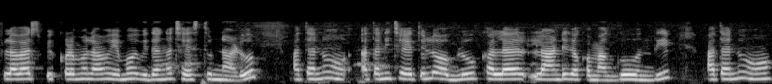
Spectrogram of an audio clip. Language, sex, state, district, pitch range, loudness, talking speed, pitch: Telugu, female, Andhra Pradesh, Sri Satya Sai, 230-255 Hz, -14 LUFS, 125 wpm, 245 Hz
